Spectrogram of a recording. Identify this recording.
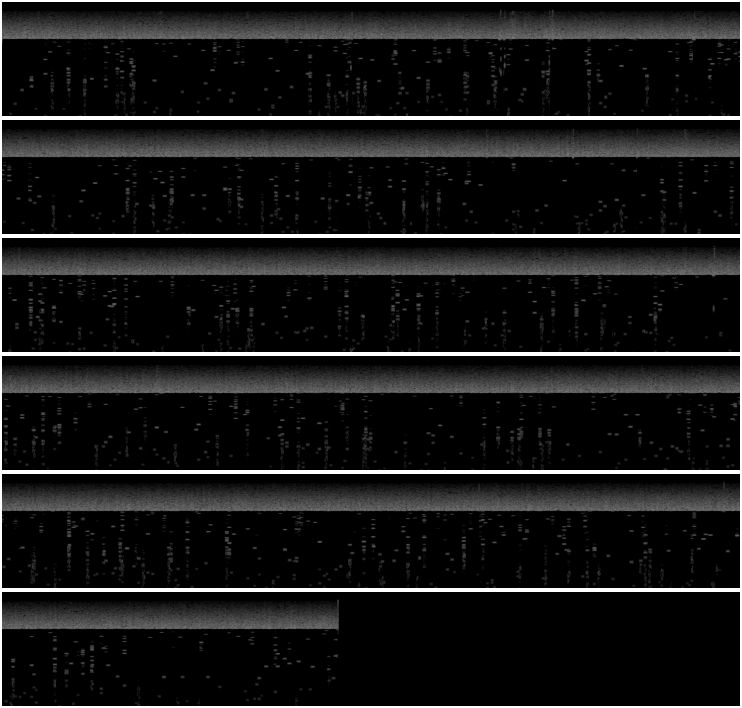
recording of an empty radio frequency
